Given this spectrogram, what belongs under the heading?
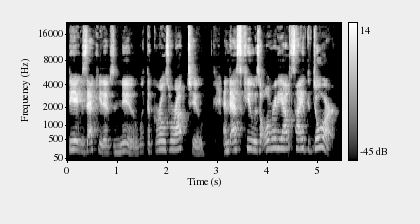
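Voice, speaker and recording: A woman reading a story aloud in an expressive narrating style. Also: medium pitch, moderate pace. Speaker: storybook reader.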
